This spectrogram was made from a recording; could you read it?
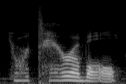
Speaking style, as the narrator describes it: Hermione whispered up at him

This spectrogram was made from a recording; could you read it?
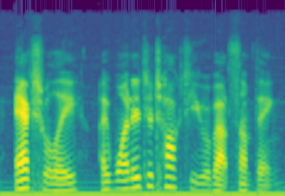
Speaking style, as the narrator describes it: said evenly

